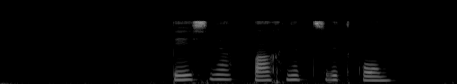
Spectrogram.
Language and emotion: Russian, neutral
